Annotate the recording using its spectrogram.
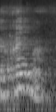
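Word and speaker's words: ῥῆμα: Y aquí se usa una palabra que se en el original se pronuncia rema.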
